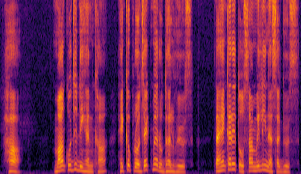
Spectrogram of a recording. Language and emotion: Sindhi, neutral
